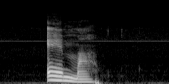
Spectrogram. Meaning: blood
- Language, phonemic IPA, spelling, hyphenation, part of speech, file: Greek, /ˈe.ma/, αίμα, αί‧μα, noun, El-gr-αίμα.ogg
